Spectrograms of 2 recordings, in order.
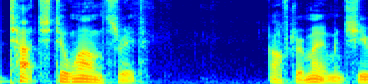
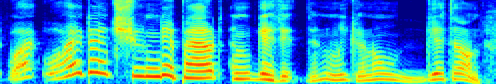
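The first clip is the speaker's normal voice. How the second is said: patient coaxing; 10 semitones higher, 5 dB louder than usual. Acted. Delivery man urging the old woman outside, patient. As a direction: coax her gently outside.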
